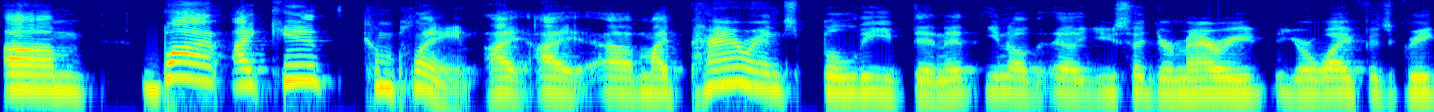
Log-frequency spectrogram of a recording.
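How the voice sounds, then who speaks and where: A man's normal speaking voice, fairly high in pitch, with an American accent, ordinary pitch variation, a moderate pace, hardly any pauses and a quiet background. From New York City, the Bronx. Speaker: podcast host. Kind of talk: casual interview.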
